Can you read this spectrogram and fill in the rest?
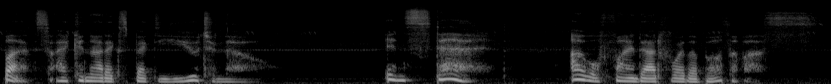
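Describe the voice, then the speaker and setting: A woman voicing a haughty, menacing female lamia in an ASMR roleplay, with a husky, breathy voice and formal, condescending diction. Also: deep voice, animated, slow, a little mellow, heavily acted. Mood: hungry, threatening. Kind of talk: ASMR roleplay, breathy half-whispered acting.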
